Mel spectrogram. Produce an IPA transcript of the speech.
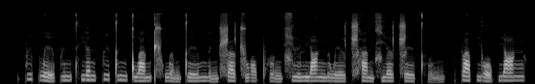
p i˥ p w ḛ˨˩ ɪ̯ p i˧˥ n t̪ʰ j ɛ˥˧ n p i˥˧ t̪ i˥˩ ŋ t̪ w a˧˥ n ʈ͡ʂʰ w ə̰˨˩ n t̪ e˧˥ ɪ̯ m y̰˨˩ n ʂ ä˥˩ ʈ͡ʂ w ɔ˧˥ pʰ ɤ̰˨˩ ŋ ɕ y˥ l j ɑ˥ ŋ ɻ w e˧˥ ɪ̯ ʈ͡ʂʰ a˥˩ n ɕ j ɛ˥ ʈ͡ʂ e˥˩ ɪ̯ t̪ʰ ʊ̰˨˩˦ ŋ | p ä˧˥ p j o̰˨˩ ʊ̯ p j ɑ˥ ŋ

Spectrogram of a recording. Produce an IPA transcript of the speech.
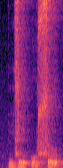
n z e ʔ o s ə

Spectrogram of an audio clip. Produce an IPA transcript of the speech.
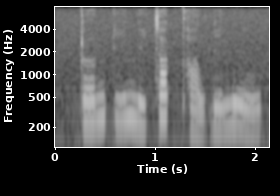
ʈ əː˧˥ ŋ k i˧˥ n i˨˩˦ c a˦˥ k̚ t̪ʰ a˨˩˨ w ɗ i˧˥ n w u˨˩˨

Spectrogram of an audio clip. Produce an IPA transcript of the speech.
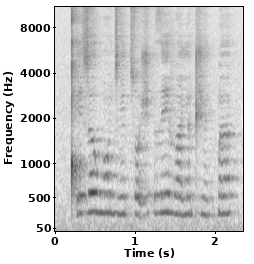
ǃʼ e z ʌ w ɔ̃ d͡z ẽ t͡s ɔ ʒ | ð e v ã j ə̃ t ʒ ə̃ e̯ k͡p ɐ̃

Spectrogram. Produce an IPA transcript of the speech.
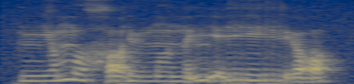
nʲ ɔ˨˦ m o˨ x ɔ̰˦˨ ɾ y˨ m õ˨ n ə̰˦ nʲ a̰˦ rʲ e˦ rʲ ɔ̰˧

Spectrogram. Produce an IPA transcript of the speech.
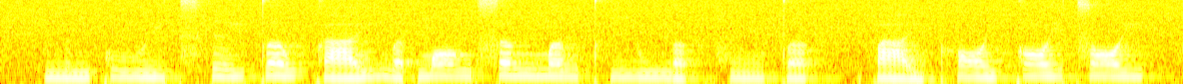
n̪ ɪ˨˥ ŋ k uː˧ j t͡sʰ e˥ j t̪ ɐ˥ w k aː˨˥ j n̪ ɐ˨˥ t̚ m ɔː˥ ŋ s ɐ˥ ŋ m ɐ˥ n t̪ʰ iː˧ w ŋ ɐ˨ k̚ f uː˨ t̪ ɐ˧ k̚ | p aː˨˩ j pʰ ɔː˧ j k ɔː˥ j t͡s ɔː˥ j

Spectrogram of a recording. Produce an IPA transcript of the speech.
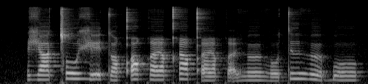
ʒ a˧ ǀ o˦ ʒ ḛ˦ t o˨ qʼ o˦ q iː˧ qʰ i˦ qʼ iː˨ q ḭ˨ ɦ ɵː˧ ɦ o˨ t ɨ˦ ɦ ɵ˦˨ ɓ o˧

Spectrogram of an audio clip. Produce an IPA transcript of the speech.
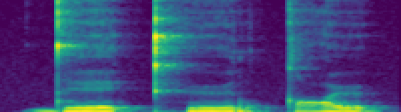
d̪ e kʰ ʏ r tˤ ʏ

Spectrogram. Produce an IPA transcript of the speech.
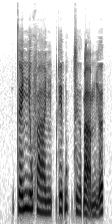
t̪ ɛ˨˦ ɲ ə˨˦ w f a̤ː˨˩ ɲ ə˨˩ p̚ k e˧ ɓ u˦˥ k̚ s ɨ̤˨˩ ə̯ ɓ a̰ː˧˨ m ḭ˧˥ ə̯

